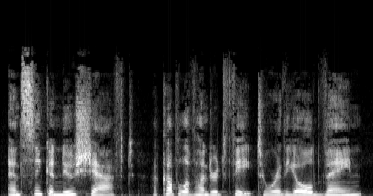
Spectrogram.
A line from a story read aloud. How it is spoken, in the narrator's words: went on Carolyn, her voice trembling between tears and laughter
